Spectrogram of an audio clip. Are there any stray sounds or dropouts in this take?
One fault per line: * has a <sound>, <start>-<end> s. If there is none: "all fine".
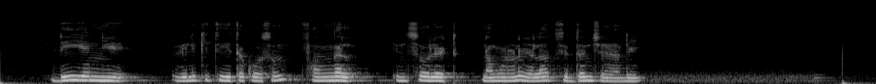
all fine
